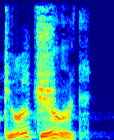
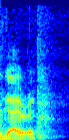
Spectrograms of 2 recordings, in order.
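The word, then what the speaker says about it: Gyrich: Rogue is going ham trying to track down Bolivar Trask, and Henry Gyrick is apparently how you pronounce his name. Another well, big surprise for me. Gyrick. – Oh, yeah. I said Gyrick.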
